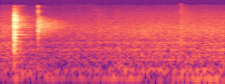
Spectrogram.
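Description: Snooker cue tip striking the cue ball with a sharp click, followed about a quarter of a second later by a fainter click of the cue ball hitting an object ball.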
